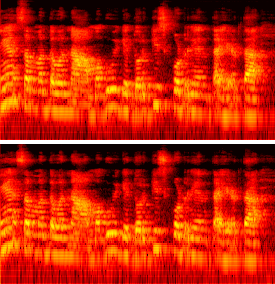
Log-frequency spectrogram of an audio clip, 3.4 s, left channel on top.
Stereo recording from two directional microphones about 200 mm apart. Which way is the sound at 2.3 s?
15° right (ahead or behind).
